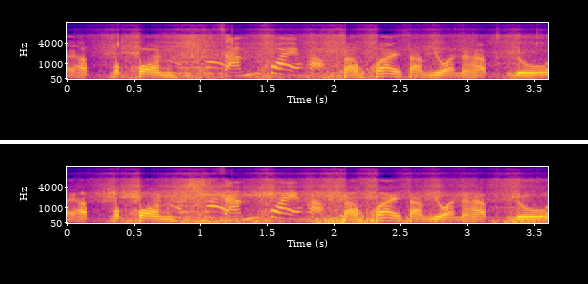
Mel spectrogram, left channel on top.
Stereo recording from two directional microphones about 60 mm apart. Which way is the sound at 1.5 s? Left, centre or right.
Centre.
